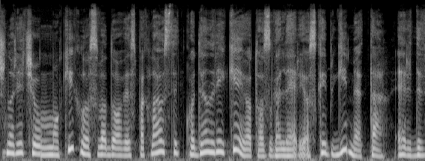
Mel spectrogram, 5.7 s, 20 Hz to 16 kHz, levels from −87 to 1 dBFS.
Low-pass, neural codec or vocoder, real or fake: 14.4 kHz; none; real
